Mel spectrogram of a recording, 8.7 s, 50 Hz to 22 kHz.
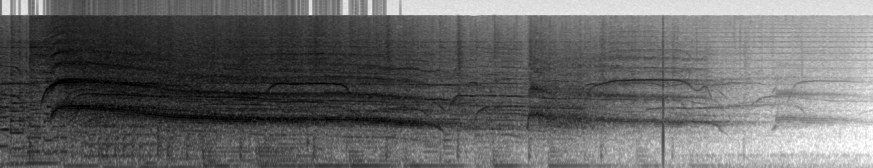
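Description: Closing bars of a live 1960s surf-rock band record, a bass and band rhythm with long high screams gliding down over it, the whole recording fading out to silence by the end.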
